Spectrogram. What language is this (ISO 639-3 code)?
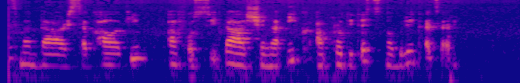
kat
